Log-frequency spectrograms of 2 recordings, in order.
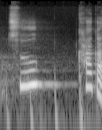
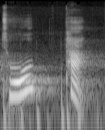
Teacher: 그드브스, 히읗이 만나서 크트프츠가 되는 것이 우리는 자음 축약, 거센 소리 대기, 격음화라고 합니다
